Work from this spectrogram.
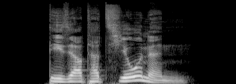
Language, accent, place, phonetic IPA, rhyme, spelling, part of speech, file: German, Germany, Berlin, [dezɛʁtaˈt͡si̯oːnən], -oːnən, Desertationen, noun, De-Desertationen.ogg
- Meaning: plural of Desertation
